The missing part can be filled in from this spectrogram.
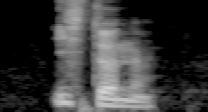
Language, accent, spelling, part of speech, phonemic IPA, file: French, France, histone, noun, /is.tɔn/, LL-Q150 (fra)-histone.wav
- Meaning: histone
